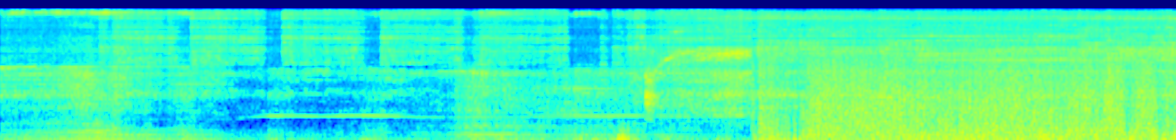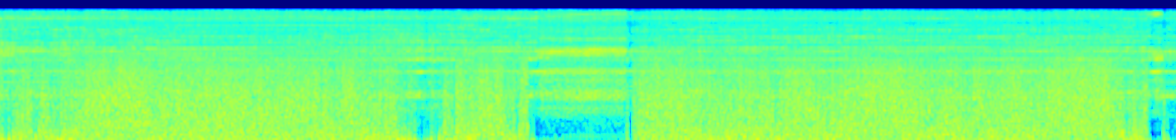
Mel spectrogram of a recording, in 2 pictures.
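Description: Handheld electric angle grinder spinning up about eight seconds in, then grinding and smoothing white stone with a steady, loud rasp. It is lifted off briefly twice near the two-thirds mark and spins up again.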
